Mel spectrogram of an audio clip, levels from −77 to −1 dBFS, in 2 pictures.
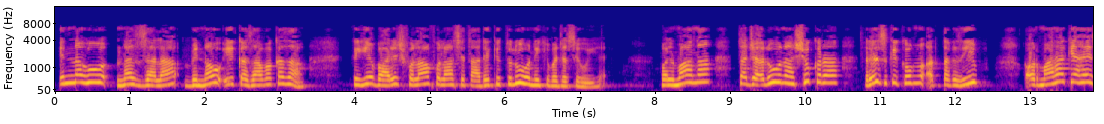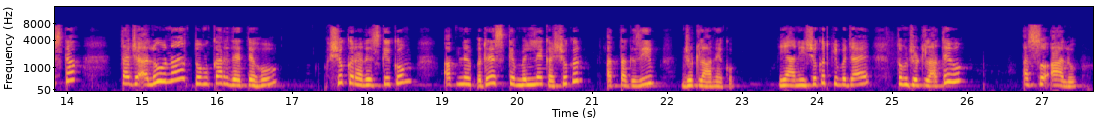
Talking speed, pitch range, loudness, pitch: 120 wpm, 190-265 Hz, -17 LUFS, 220 Hz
